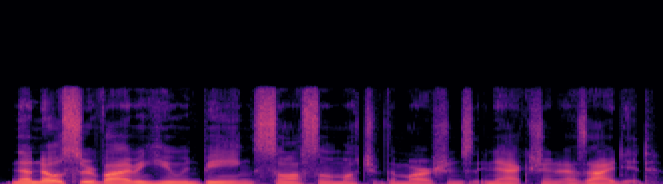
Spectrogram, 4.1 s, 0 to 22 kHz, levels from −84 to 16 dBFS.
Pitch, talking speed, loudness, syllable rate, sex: 105 Hz, 230 wpm, -20 LUFS, 5.3 syllables/s, male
